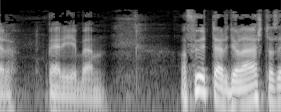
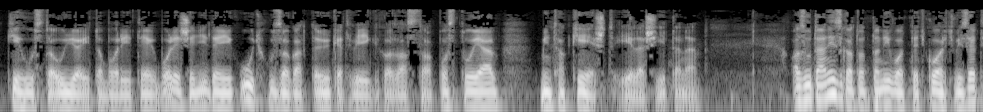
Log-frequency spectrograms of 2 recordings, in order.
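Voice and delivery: ordinary delivery, nothing marked

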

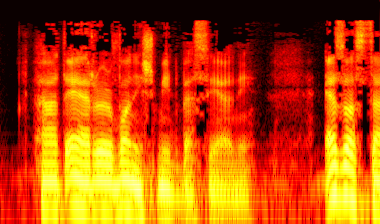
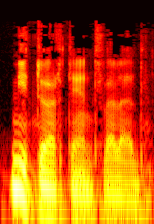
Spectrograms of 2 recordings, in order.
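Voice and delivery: plain reading voice

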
